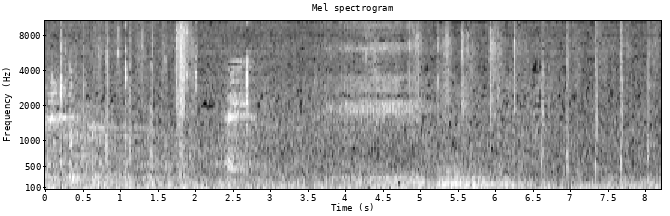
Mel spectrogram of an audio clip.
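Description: Footsteps run over the ground.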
